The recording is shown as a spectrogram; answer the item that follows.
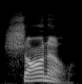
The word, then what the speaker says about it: Shawano: You look at it, it looks like a three-syllable word, Shawano. This stymied me for a long time. Joe, what happened? Where'd that syllable go? – It's just perfectly normal pattern of English. It's an unstressed syllable, and so you just lose it.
